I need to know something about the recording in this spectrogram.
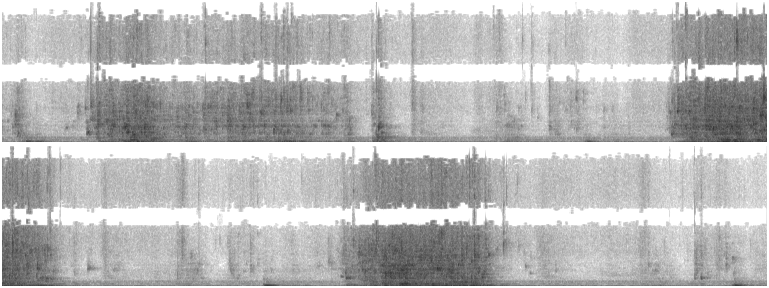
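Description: Water gushing and splashing out of a large soaked sponge as it is squeezed by hand into a metal sink: three loud surges of a second or two each, with quieter dripping and wet handling between.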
